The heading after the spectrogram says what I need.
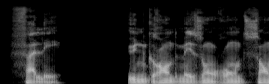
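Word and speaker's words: fale: l'habitat traditionnel ici est le FAL prononcé fet une grande maison ronde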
